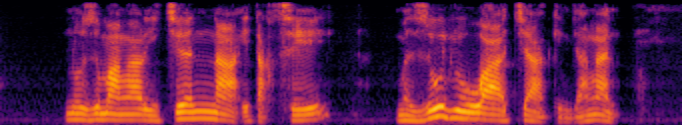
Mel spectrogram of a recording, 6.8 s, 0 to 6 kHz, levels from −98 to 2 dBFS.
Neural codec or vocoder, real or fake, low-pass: codec, 16 kHz, 8 kbps, FunCodec, trained on Chinese and English, 25 frames a second; fake; 5.4 kHz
